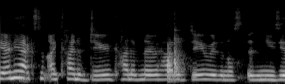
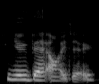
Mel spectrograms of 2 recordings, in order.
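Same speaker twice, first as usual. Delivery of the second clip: normal talking voice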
